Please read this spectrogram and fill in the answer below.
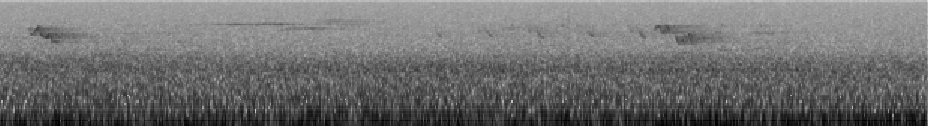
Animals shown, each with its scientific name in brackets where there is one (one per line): Ovenbird (Seiurus aurocapilla)
Blue-headed Vireo (Vireo solitarius)
Black-throated Green Warbler (Setophaga virens)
